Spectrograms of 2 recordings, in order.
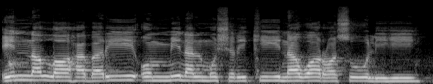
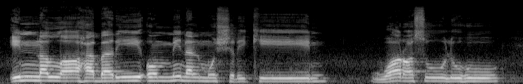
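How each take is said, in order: First: The last word ends with i-vowels: rasulihi. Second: The last word ends with u-vowels: rasuluhu. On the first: God disowns the idolaters and the Messenger. The speaker calls it wrong. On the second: The Messenger also disowns the idolaters. The speaker calls it right. "Ayat yang betul yang macam itulah"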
